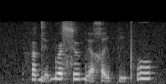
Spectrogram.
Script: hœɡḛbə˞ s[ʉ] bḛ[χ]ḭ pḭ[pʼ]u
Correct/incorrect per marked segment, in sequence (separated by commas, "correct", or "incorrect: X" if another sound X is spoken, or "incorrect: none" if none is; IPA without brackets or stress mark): correct, correct, correct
